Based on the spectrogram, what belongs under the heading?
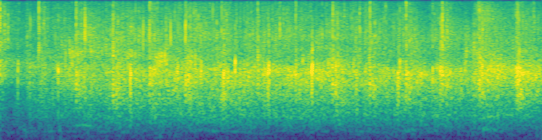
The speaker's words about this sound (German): Bitte gebt ihm einen großen Applaus.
